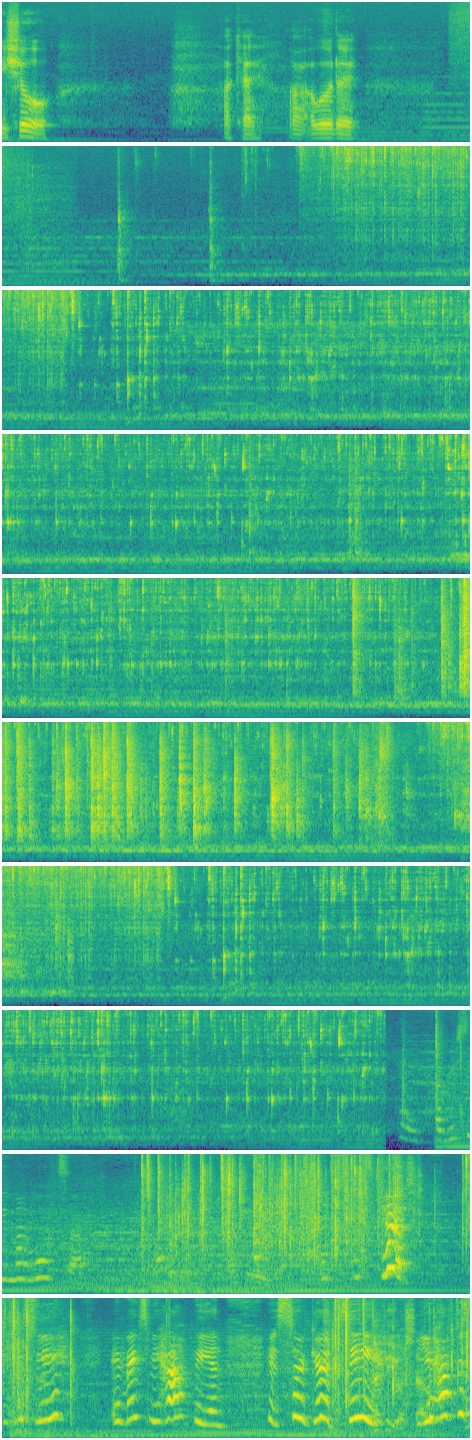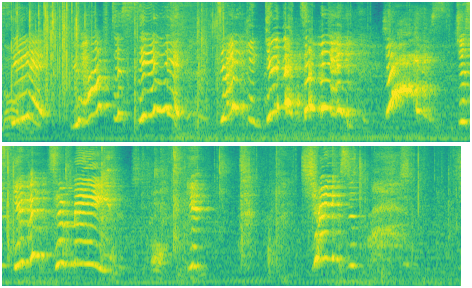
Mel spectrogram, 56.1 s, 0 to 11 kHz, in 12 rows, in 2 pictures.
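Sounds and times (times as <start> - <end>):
tap water splashing into sink: 7.6 - 36.6.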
